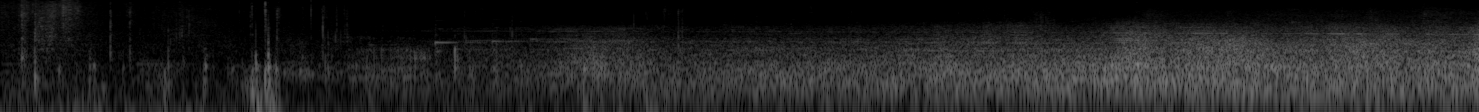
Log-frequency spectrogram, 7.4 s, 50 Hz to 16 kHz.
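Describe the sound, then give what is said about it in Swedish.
A jet engine roar at Landvetter Airport swells steadily into a broad, loud rumble, with a brief thump and a few scattered footsteps near the start; no one speaks. “20 år tidigare, år 2003, står 2 förväntansfulla 18-åringar redo på Landvetter flygplats.”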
